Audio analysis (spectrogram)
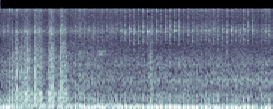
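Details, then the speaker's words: Yamaha Mio GT automatic scooter after idle adjustment: even low exhaust pulses about three and a half per second, loud split exhaust, rear wheel not turning, idle no longer high; normal idle. "Guys lihat rodanya enggak perputaran guys terbukti langsamnya tidak naik guys bangsa menurun"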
